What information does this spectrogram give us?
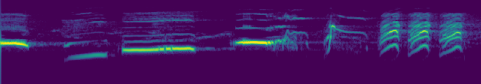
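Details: A Common Blackbird, an enthusiastic singer often from an exposed perch, gives one mellow, fluty phrase of several whistled notes sliding up and down, ending in a brief squeaky twitter, then pauses; no other sounds.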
